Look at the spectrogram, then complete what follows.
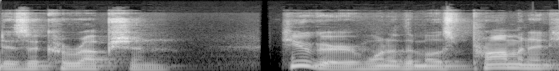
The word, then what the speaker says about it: Huger: Huger, one of the most prominent hugenot names in South Carolina history, is pronounced eugi with the French consonants dropped entirely.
